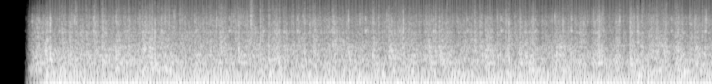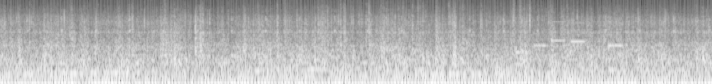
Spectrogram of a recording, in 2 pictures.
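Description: Heavy rain patters steadily on a car windshield.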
